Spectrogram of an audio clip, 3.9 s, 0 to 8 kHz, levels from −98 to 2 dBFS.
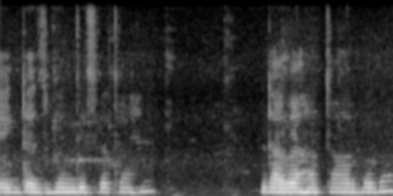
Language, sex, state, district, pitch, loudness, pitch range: Marathi, female, Maharashtra, Sindhudurg, 180 Hz, -17 LUFS, 175-180 Hz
